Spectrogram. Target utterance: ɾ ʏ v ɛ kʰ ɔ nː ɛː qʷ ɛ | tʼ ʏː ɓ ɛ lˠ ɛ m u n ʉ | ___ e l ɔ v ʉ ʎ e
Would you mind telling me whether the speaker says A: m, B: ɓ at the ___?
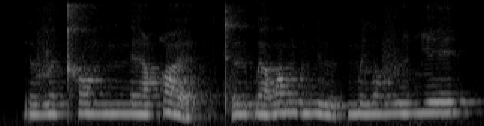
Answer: A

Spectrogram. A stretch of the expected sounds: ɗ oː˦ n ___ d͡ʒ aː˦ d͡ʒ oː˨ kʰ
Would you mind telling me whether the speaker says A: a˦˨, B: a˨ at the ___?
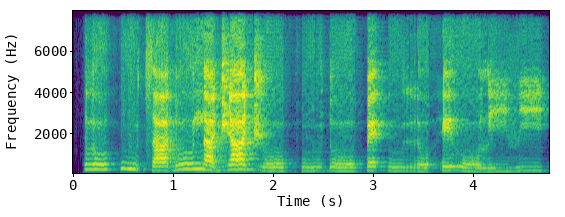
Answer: B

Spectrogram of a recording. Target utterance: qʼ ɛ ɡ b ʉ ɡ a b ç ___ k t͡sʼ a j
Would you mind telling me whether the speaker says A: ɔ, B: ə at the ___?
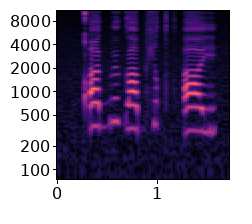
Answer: A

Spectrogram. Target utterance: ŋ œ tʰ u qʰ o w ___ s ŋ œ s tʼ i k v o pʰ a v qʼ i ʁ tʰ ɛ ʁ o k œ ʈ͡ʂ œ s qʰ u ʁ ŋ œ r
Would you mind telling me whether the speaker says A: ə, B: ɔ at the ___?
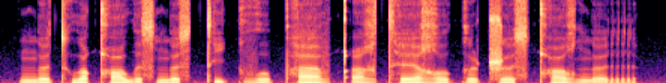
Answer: A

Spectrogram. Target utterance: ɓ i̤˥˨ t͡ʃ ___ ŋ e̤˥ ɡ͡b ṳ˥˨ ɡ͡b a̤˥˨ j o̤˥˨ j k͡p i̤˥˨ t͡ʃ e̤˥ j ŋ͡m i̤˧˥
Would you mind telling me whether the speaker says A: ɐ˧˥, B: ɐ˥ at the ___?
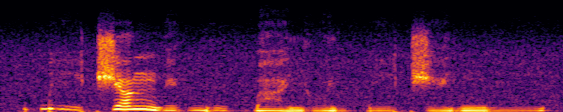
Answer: B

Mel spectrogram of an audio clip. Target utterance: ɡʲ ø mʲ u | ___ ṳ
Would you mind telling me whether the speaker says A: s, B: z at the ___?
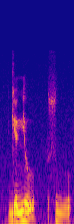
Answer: A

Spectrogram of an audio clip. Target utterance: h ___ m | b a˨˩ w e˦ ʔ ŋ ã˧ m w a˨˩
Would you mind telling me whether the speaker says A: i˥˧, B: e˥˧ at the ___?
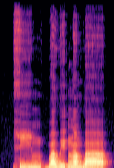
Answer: A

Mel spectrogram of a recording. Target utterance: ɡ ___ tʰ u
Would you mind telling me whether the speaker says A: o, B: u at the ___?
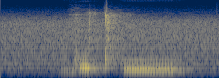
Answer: A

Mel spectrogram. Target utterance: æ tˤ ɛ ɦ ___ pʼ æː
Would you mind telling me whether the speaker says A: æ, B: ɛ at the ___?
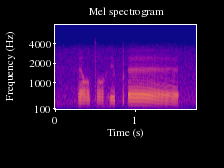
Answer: B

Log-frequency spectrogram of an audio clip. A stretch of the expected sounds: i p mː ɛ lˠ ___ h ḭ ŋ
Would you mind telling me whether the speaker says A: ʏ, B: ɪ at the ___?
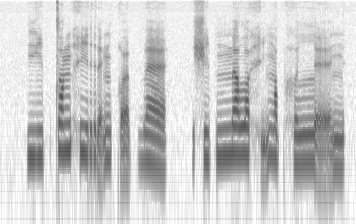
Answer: A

